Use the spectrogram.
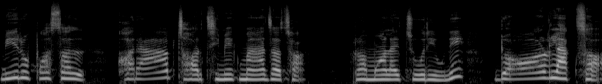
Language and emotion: Nepali, fearful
